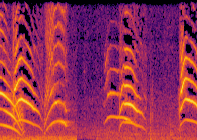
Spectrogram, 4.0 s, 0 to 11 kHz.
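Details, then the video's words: Kitten mews used to call cats out of hiding: high, arching harmonic cries, two close together, then a pause and two more, each sliding up then down, with a faint low hum between calls. "SUARA PEMANGGIL KUCING, 100% AUTO NONGOL"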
